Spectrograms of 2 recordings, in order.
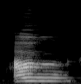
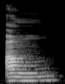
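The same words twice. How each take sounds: First: It is said with a pinched nose, sounding muffled. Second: It is said with an open nose, sounding clear. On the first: "coba saya tutup hidung ya. ... tidak terdengar begitu terang juga" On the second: "Bacanya ang, seperti bahasa Indonesia juga"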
